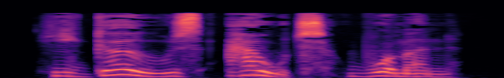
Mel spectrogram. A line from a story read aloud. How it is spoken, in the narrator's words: Lord Ruthven said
